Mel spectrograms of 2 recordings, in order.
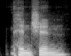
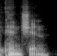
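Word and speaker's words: Pynchon: never know how to say his name Thomas Pinchin we'll say Pinchin we'll go with that um I was really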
